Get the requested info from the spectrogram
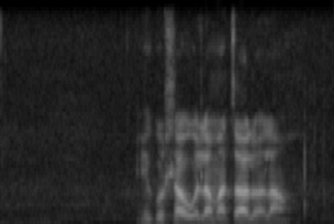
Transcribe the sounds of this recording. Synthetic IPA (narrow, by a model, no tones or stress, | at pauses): ɦikʊɬawulamat͡salwa̰la̰ːŋ̩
